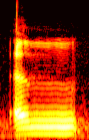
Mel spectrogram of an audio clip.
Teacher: الغنة تكون ملازمة للميم لا تنفك عنها إطلاقا، سواء كانت هذه الميم مدغمة أو مشددة أو مخفى أو مظهرة أو متحركة، فالغنة ملازمة للميم دائما. نقول أم، فحينما ننطق هذه الميم ينطبق أو تنطبق الشفتان على بعضهما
